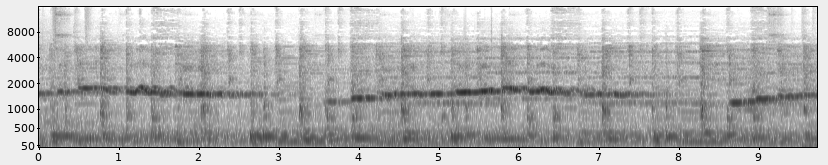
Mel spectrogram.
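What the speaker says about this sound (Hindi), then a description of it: "लोग उनसे एक सीटी गीत की फरमाइश कर देते हैं" A woman whistles a song, a clear melodic line of sustained notes and gliding phrases over a steady accompaniment, loud and close throughout with no talking.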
